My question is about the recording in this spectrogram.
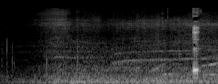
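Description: Faint distant voices over low background murmur, with one short sharp knock near the end.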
